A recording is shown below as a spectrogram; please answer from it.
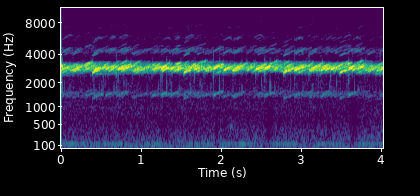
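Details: Spring peepers massed at a frog pond after dark early in the year, their piercing high peeps overlapping so thickly they form one constant, trilling ring with slight pulsing.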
